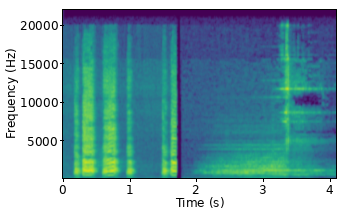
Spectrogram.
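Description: Several free-range chickens give short, sharp clucks in quick bursts, then a steady drawn-out call rises and holds, close and fairly loud.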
